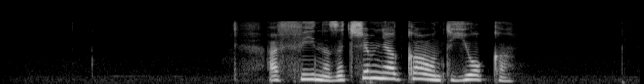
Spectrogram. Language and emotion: Russian, angry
